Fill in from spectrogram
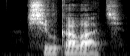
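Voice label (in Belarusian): "сілкаваць", Belarusian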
